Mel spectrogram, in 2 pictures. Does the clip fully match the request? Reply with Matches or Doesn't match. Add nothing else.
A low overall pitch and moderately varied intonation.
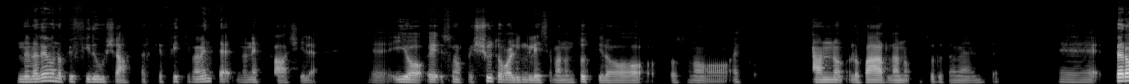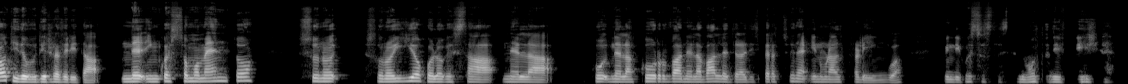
Matches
